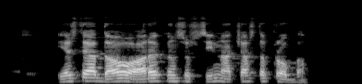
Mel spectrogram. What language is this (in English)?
Romanian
